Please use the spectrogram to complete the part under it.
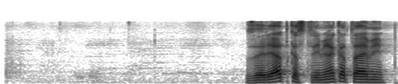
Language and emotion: Russian, positive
